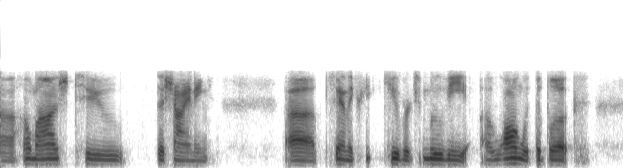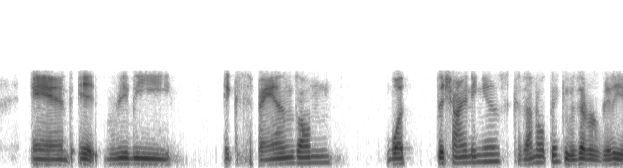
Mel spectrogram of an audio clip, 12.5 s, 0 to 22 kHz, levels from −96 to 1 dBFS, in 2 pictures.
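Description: Speech passed through a G.729 codec, and the damage is plainly audible throughout, which fits an 8 kbit/s G.729A stream. Rebuilding the voice from a vocal tract model and sparse pulses leaves it rough and synthetic, confined to roughly 200 Hz to 3.5 kHz, with nothing above 3.7 kHz.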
